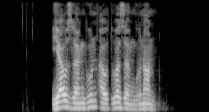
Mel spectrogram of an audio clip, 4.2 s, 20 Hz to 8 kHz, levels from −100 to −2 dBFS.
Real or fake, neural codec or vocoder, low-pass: real; none; 7.2 kHz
